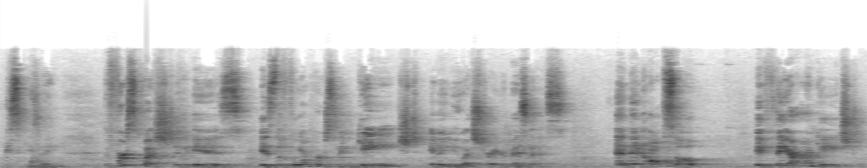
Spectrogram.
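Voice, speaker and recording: Lady with a stuffy head cold doing a work presentation, kinda low voice, super echoey room, far from the mic. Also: background noise. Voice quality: slightly muffled, sniffly, congested. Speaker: senior tax manager presenting. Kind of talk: spoken professional presentation.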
